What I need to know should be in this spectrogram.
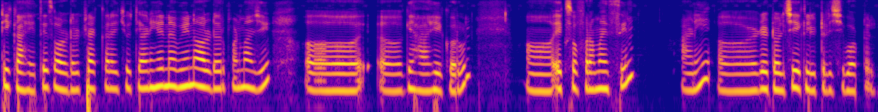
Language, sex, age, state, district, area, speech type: Marathi, female, 18-30, Maharashtra, Satara, urban, spontaneous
